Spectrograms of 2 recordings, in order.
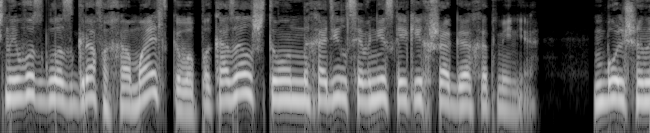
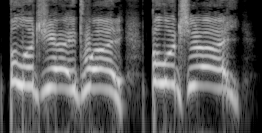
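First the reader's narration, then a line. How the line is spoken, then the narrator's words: Shouting. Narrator (Russian): кричал Хамальский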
